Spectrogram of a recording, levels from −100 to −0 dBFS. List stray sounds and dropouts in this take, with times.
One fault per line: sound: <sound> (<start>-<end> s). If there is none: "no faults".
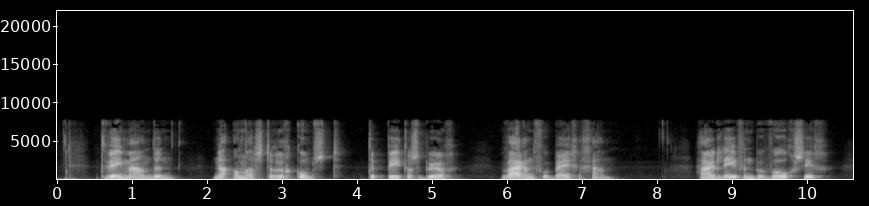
no faults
